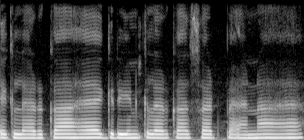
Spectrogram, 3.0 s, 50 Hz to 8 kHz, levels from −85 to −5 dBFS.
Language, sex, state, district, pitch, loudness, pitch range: Hindi, female, Delhi, New Delhi, 205 Hz, -14 LUFS, 200-210 Hz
